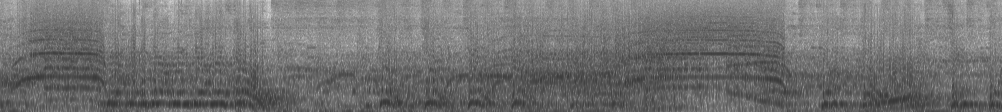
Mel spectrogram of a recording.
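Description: Live concert music through the PA with a cheering crowd, and a fan close to the recorder letting out two long, high-pitched screams: one just after the start and another from about six to eight seconds in.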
